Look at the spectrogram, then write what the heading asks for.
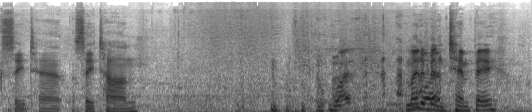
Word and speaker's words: seitan: It's pronounced satin.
